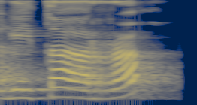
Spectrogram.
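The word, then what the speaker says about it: guitarra: عشان عليها نقطتين برافو وجيتارا الاو صامته ونطقنا الخي جيم صح نطقتها كايي انت كده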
